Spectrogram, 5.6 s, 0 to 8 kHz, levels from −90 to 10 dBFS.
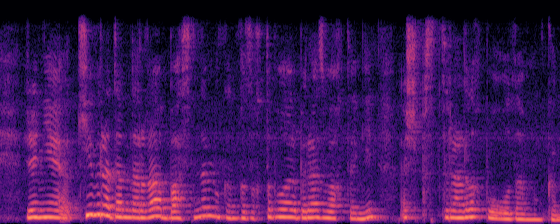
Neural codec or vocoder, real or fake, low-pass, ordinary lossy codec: none; real; 7.2 kHz; none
